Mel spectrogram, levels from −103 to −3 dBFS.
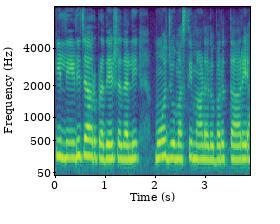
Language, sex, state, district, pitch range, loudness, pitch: Kannada, female, Karnataka, Mysore, 215-235 Hz, -16 LUFS, 220 Hz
